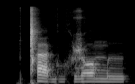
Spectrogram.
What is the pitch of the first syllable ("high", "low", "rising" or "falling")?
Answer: falling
